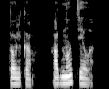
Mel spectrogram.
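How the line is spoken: Quiet questioning. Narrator (Russian): тихо переспросил он

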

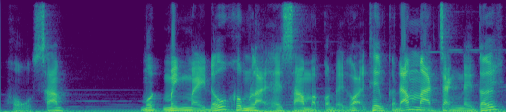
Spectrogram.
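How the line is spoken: Harsh emphatic voice. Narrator (Vietnamese): Gã gằn giọng

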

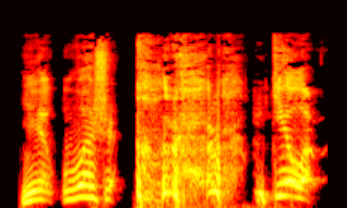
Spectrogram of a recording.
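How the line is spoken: Hoarse rasp. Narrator (Russian): прохрипел

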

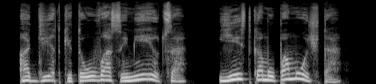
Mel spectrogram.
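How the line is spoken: Loud whisper, asking. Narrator (Russian): громким шёпотом спрашивает круглолицая Метельская

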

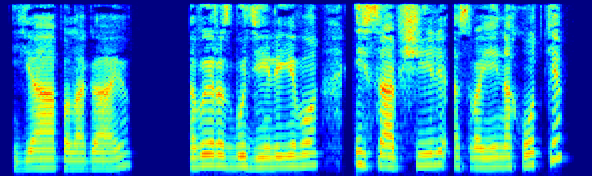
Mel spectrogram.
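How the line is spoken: Sarcastic question. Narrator (Russian): язвительно осведомился Майлз Редберн

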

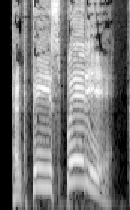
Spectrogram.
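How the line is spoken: Shouting. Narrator (Russian): крикнул Денис

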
